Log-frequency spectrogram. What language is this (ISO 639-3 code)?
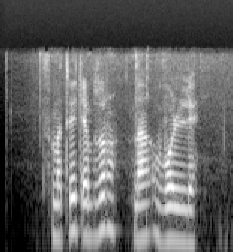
rus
